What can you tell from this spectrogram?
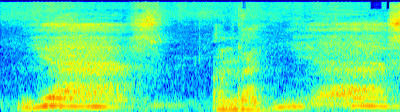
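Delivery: hushed, high little answer; very quiet. Retold or imitated. Girl at the window secretly answering mom, very quiet. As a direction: answer softly so nobody outside hears. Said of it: "And I'm real quiet".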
